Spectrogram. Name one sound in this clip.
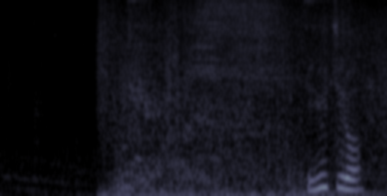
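Magic spells whoosh and crackle in a video game battle.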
